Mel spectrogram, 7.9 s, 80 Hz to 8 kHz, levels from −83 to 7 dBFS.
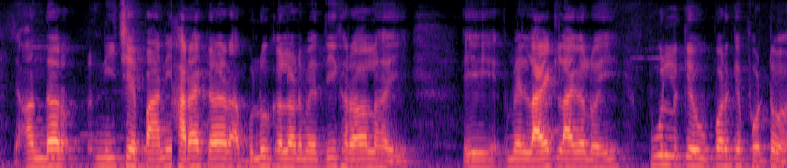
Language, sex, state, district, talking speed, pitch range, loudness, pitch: Bhojpuri, male, Bihar, Sitamarhi, 175 wpm, 125-140 Hz, -20 LUFS, 130 Hz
